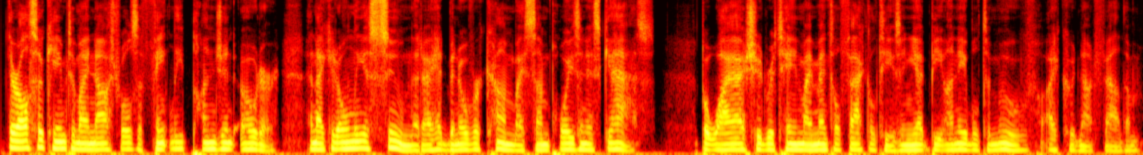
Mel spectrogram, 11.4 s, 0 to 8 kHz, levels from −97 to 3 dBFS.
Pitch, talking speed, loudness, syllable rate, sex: 110 Hz, 220 wpm, -17 LUFS, 6.0 syllables/s, male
